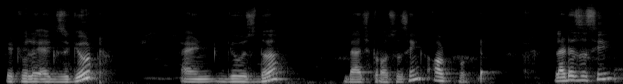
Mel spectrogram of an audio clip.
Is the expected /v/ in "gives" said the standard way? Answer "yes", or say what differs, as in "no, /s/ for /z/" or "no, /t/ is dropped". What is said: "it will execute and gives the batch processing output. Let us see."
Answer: no, /v/ is dropped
